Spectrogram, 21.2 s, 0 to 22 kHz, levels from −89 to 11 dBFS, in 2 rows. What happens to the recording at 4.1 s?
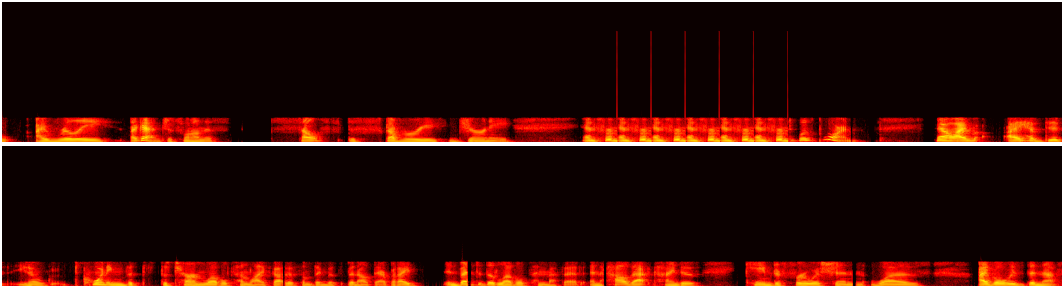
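Bluetooth CVSD headset codec damage is present at 4.1 s, as it is across the whole speech clip. The codec sends a single bit per sample, saying only whether the waveform should step up or down, with a step size that adapts. That fits a 64 kbps headset link. Nothing above 4 kHz survives. Loud high-frequency sounds outrun the step and distort, s sounds come out scratchy, and a granular hiss sits beneath the speech.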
